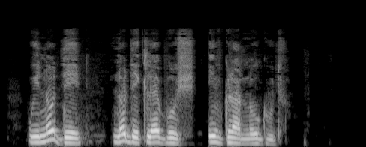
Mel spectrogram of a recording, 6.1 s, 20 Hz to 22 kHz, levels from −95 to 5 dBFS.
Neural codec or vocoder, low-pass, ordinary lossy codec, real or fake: none; 9.9 kHz; AAC, 32 kbps; real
